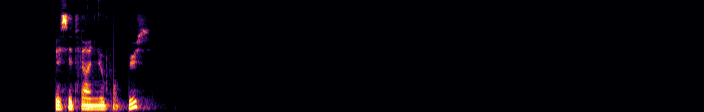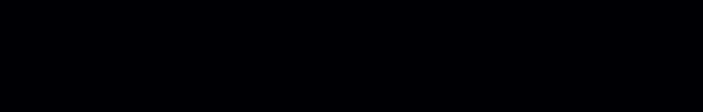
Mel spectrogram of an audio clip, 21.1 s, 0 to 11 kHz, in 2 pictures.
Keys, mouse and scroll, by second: 0.1 alt+middle click, 0.4 alt+right click, 0.6 alt+right click, 1.4 alt+right click, 3.5 alt+right click, 4.1 click, 8.1 click, 11.4 alt+click, 11.6 z, 14.7 shift+z, 18.1 alt+click.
